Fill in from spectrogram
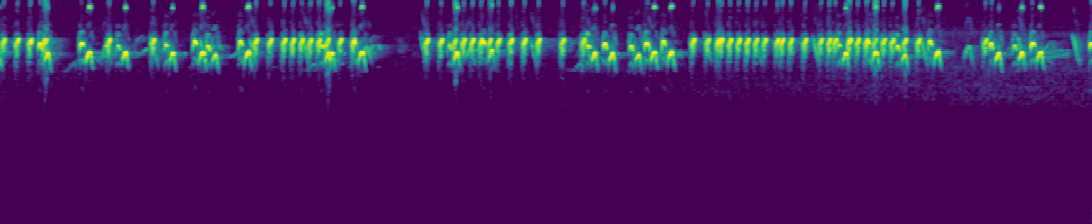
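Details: Sunbird fighting call for luring birds, long runs of very fast, high metallic chips interleaved with sharp twittering phrases and one brief pause.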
